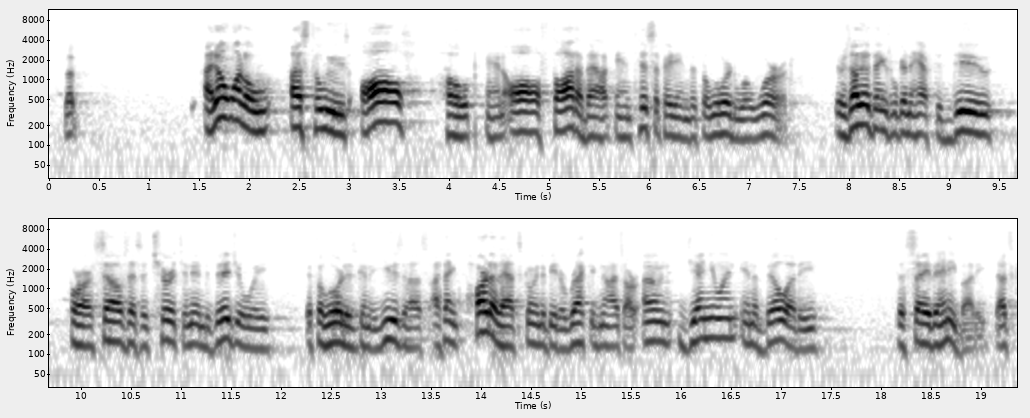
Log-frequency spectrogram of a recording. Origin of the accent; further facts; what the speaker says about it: United States; because, you know, I'm an American. I want everything to be positive.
